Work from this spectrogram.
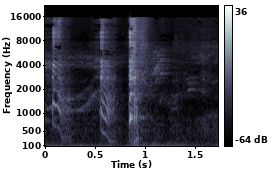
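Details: Kkami, a 1.7 kg female Chihuahua born in 2018, whines indoors to ask for what she wants and to keep her toy doll: three short, high, wavering whimpers that slide downward, the last one sharpest.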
